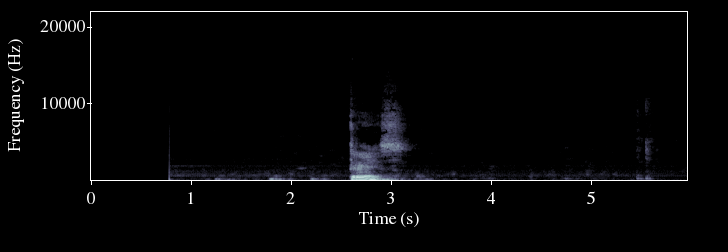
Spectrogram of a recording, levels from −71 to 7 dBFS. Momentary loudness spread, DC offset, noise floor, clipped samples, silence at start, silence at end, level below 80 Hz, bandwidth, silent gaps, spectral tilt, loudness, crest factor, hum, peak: 26 LU; under 0.1%; -59 dBFS; under 0.1%; 1.8 s; 2.85 s; -58 dBFS; 10.5 kHz; none; -6.5 dB/octave; -15 LUFS; 20 dB; none; -2 dBFS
